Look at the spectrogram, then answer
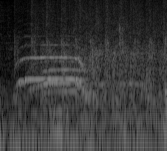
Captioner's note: applause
